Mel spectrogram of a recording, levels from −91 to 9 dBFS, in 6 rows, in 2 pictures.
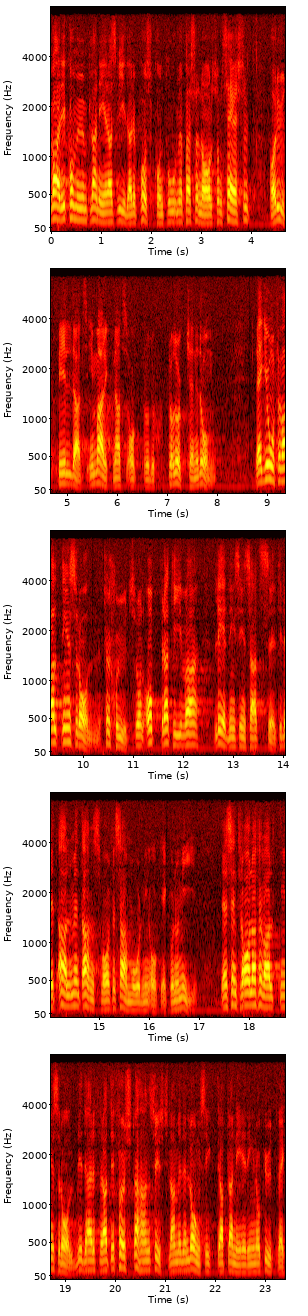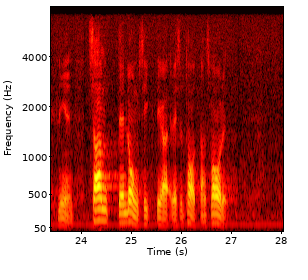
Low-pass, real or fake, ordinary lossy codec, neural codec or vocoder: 7.2 kHz; real; MP3, 48 kbps; none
